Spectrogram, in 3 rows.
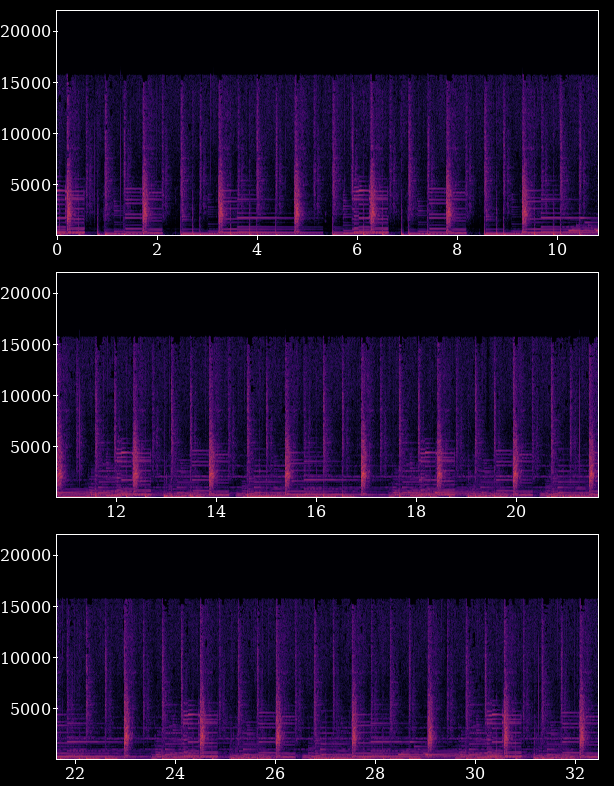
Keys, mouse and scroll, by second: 0.5 g, 2.8 g, 3.7 shift+middle click, 6.8 middle click, 7.6 shift+click, 8.4 KP_1, 8.8 alt+z, 10.7 shift+middle click, 11.7 g, 13.6-14.7 drag, 14.7 g, 15.9 click, 16.7 middle click, 17.6 middle click, 18.7 KP_3, 19.5 click, 20.8 ctrl+z, 20.9 click, 21.2 click, 21.7 click, 22.5-24.2 drag, 25.7 shift+middle click, 27.7-31.0 drag, 31.4 shift+click.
